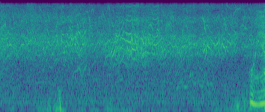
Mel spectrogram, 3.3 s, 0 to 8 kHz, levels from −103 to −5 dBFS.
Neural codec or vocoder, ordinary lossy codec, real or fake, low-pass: none; none; real; 7.2 kHz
